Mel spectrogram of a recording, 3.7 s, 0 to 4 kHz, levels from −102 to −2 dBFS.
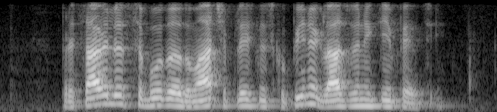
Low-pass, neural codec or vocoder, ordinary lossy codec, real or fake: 3.6 kHz; none; none; real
